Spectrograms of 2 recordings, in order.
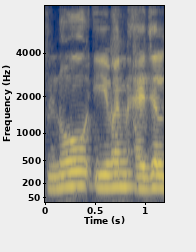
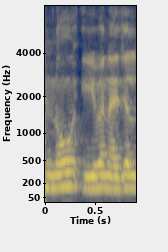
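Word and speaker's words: Knoevenagel: जो कि है हमारी नो इवन एजल रिएक्शन। ठीक है? तो नाम याद कर लो। इसमें के को साइलेंट करके बोलते हैं नो इवन एजल रिएक्शन है।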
